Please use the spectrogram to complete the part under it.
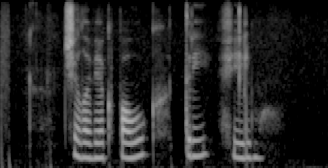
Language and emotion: Russian, neutral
